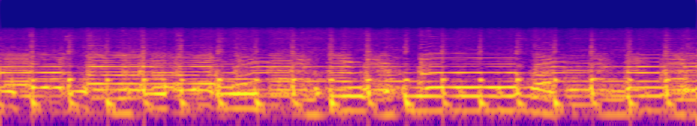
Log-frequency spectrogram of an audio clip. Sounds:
Music, Rock and roll, Musical instrument, Guitar, Plucked string instrument, Bass guitar

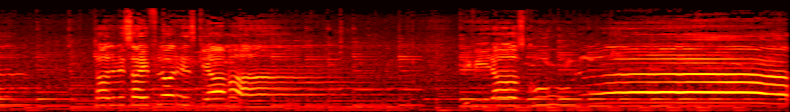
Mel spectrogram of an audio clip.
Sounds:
Music, Boat

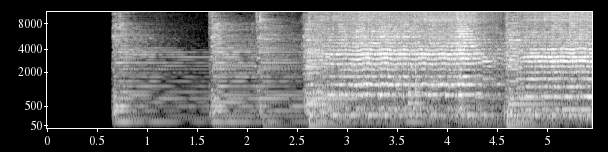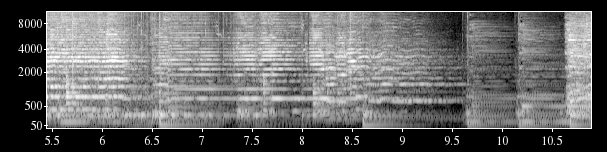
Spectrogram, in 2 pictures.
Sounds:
Music

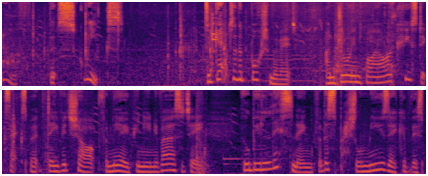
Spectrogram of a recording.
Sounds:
Speech, Music

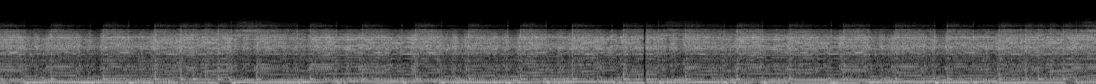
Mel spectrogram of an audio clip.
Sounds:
Country, Music

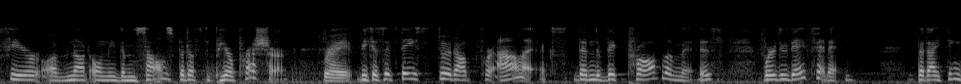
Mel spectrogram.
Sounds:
Speech

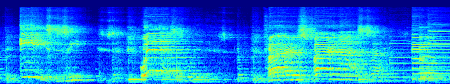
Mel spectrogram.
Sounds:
Music

